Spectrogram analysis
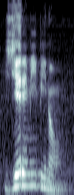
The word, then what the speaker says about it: Yéremy Pino: The name of this Spanish footballer is pronounced Yéremy Pino.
